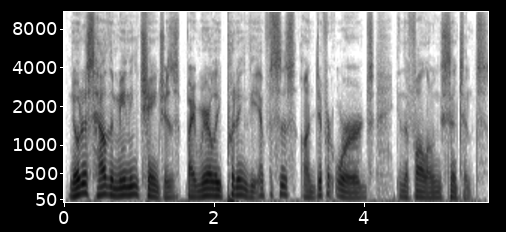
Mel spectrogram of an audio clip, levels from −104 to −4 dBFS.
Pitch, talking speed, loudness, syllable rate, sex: 110 Hz, 180 wpm, -18 LUFS, 6.2 syllables/s, male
